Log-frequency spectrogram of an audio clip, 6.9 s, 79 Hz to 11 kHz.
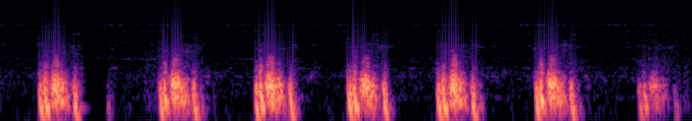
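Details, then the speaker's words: Teaching recording of bicuspid aortic stenosis: regular heartbeat near 62 a minute with an early ejection click and a harsh systolic ejection murmur, two elements to identify. "So this is a little bit difficult because, as I shall show you, this auscultatory finding contains two elements that needs to be identified."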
